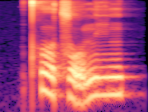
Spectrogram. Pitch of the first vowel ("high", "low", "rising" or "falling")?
falling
